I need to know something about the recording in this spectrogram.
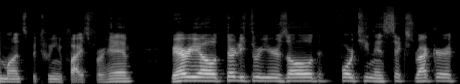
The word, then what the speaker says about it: Barriault: Barriault. Barriault. T is silent.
